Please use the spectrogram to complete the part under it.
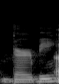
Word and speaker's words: Derby: But the first thing, Frank Lampard and Jody Morris, of course, both Chelsea legends, on the brink of managing Derby County. What are your thoughts? – I think you're going to get slaughtered for your pronunciation of Derby County, first of all. – Derby.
